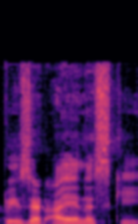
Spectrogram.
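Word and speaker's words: pzInsKey: PZ, yeah, it's called PZINS key is what we are going to pronounce it.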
